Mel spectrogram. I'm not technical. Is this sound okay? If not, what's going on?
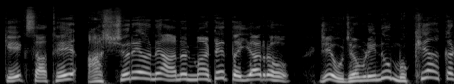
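No. At about 0.49 s there is pre-echo, lasting roughly 42 ms up to 0.53 s. A short hiss arrives just before a sharp sound in the speech, blurring its start. The compression spreads its noise across a short stretch, so some lands ahead of the sound.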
